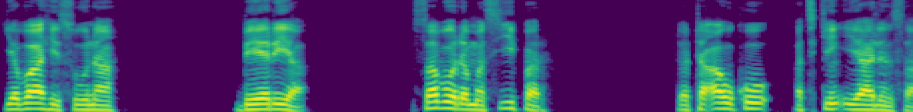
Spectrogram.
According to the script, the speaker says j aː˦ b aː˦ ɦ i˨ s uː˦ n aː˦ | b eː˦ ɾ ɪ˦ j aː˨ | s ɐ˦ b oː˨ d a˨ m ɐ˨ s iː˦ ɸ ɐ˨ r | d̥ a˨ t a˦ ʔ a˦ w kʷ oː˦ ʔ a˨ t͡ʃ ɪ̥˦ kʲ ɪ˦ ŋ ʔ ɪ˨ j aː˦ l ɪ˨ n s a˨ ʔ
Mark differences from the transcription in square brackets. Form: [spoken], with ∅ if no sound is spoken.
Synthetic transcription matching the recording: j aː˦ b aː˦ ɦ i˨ s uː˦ n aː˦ | b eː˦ ɾ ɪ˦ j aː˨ | s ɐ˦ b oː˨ d a˨ m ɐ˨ s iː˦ ɸ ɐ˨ r | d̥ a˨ t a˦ ʔ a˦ w kʷ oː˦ ʔ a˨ t͡ʃ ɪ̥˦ kʲ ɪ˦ ŋ ʔ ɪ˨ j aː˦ l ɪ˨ n s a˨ ʔ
